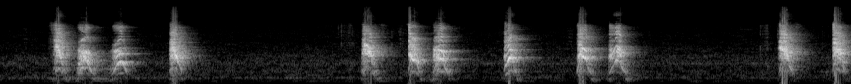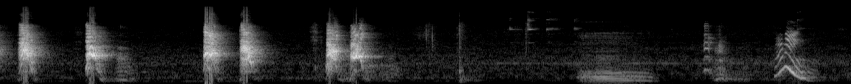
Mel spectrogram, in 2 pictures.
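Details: Lhasa Apso puppy barking during play indoors: sharp, high barks in quick clusters of two to four, with short pauses between bursts, then a softer growly rumble and a few yelps near the end.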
